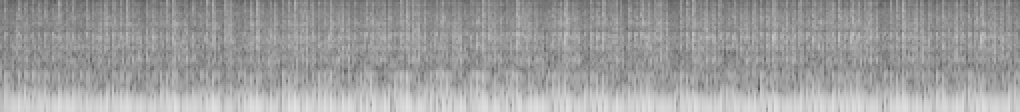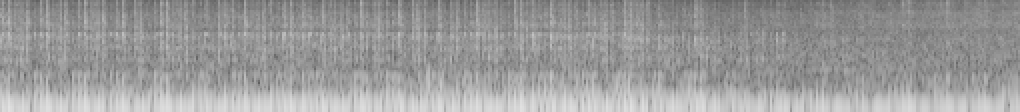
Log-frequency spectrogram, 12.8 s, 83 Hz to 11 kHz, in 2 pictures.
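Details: 2015 VW Golf R DSG, APR stage 2, in park or in drive on the brake, cold or warm: heavy uneven lumpy idle as if about to stall, needle jumping, drives fine; plugs, coils, oil, cam adjuster magnets already replaced.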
